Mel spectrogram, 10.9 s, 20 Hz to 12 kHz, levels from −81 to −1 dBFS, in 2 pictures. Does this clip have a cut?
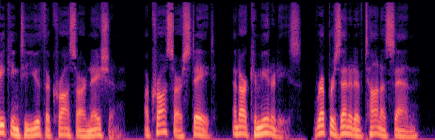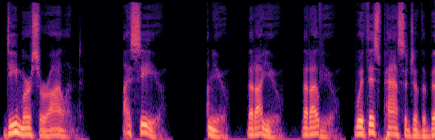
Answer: yes; 5 cuts; at 3.8 s, 8.0 s, 8.7 s, 9.4 s, 9.7 s

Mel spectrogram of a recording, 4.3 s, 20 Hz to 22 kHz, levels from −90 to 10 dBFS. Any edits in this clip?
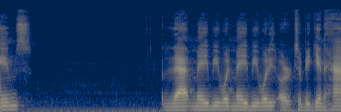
yes; 1 cut; at 2.9 s

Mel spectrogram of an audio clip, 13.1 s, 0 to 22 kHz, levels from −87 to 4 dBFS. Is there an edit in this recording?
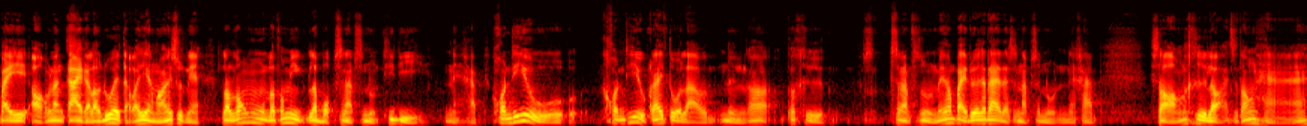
yes; 2 cuts; at 2.1 s, 4.9 s

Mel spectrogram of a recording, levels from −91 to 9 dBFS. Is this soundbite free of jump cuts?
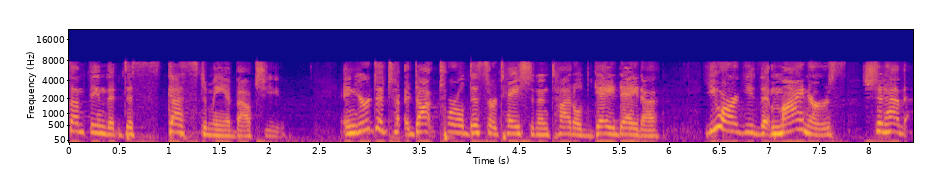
yes; 0 cuts

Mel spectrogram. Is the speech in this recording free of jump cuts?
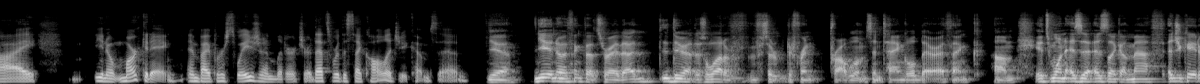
no; 2 cuts; at 4.8 s, 9.9 s

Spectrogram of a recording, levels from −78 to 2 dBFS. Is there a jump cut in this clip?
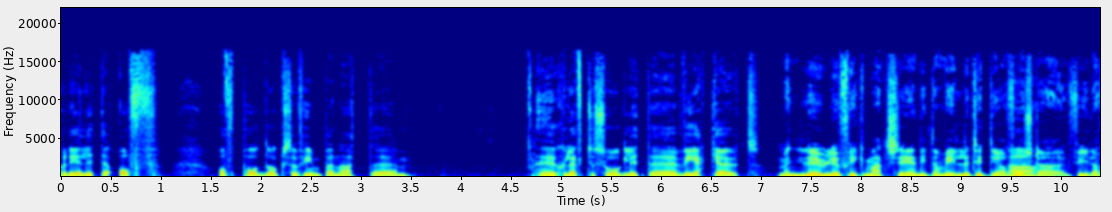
no; 0 cuts

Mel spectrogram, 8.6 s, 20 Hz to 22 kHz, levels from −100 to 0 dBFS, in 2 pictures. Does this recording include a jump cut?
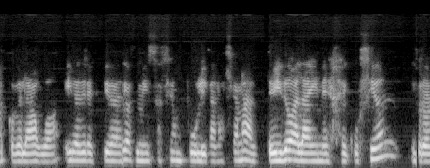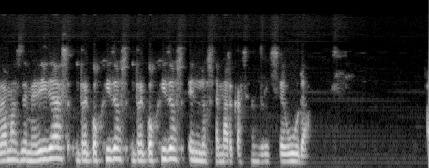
yes; 5 cuts; at 1.2 s, 2.6 s, 4.2 s, 5.6 s, 6.5 s

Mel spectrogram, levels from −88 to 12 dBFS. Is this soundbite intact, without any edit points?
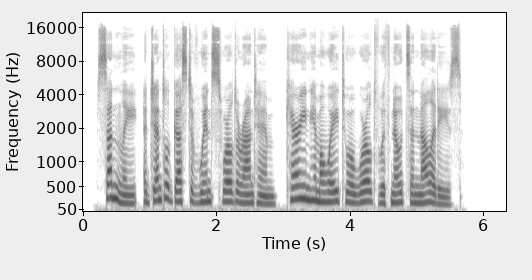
no; 1 cut; at 4.4 s

